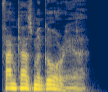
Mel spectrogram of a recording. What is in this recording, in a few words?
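"phantasmagoria", English, British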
